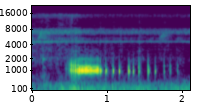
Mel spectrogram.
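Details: Wild female zebra dove: one drawn-out coo note followed by a trailing series of short, rhythmic staccato pulses that slow slightly toward the end, over quiet background.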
